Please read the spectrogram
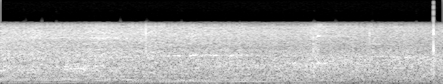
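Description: City street traffic noise: a steady hum of vehicles.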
